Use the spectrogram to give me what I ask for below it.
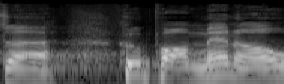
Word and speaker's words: hupomeno: Patience is a Greek word which is pronounced hupomeno, which means hupo meaning under, meno to remain or to abide under, who has the idea of endurance.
